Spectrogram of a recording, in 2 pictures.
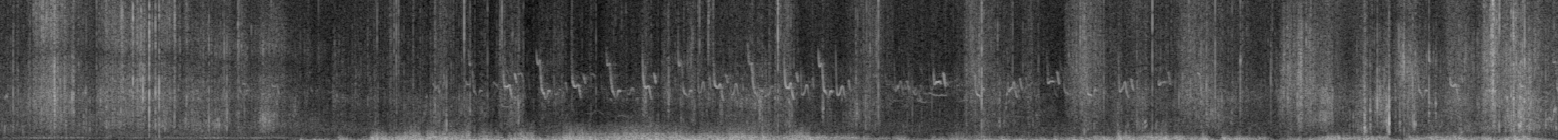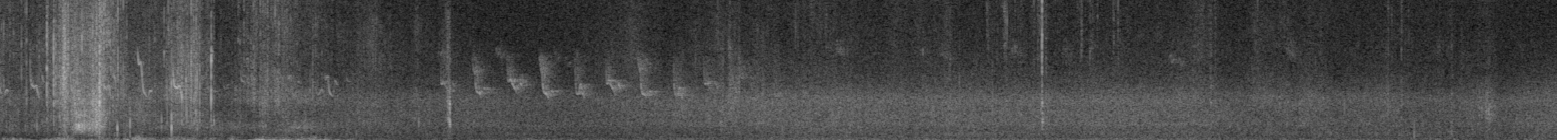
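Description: Footsteps through long grass and scrub, with wind buffeting the microphone in heavy low rumbles through the first two-thirds. It then drops to a steady, quieter outdoor background.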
